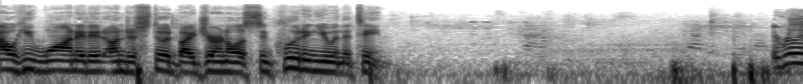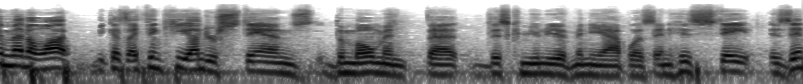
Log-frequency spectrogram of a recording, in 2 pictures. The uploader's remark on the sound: Live Coverage: Protests in Atlanta and Minneapolis. Live coverage of protests at the CNN Center in Atlanta and in Minneapolis as their city-wide curfew begins.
